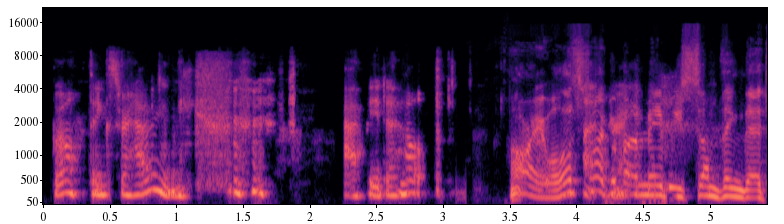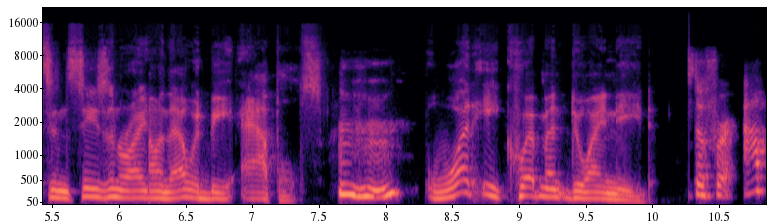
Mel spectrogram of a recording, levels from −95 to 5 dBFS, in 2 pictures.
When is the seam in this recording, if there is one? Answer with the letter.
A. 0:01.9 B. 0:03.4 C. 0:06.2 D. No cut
C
